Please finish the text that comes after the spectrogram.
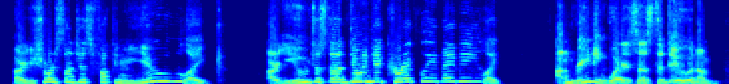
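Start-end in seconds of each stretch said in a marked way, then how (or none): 0.2-4.8 very high, put-on sarcastic, mocking, incredulous tone. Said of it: "I'm right here going".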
